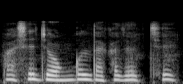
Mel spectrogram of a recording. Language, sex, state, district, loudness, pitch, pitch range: Bengali, female, West Bengal, Cooch Behar, -15 LUFS, 215 Hz, 205-230 Hz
